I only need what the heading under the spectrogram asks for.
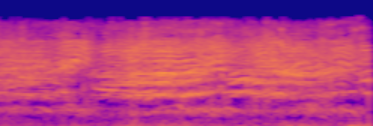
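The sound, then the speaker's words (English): A crowd of children's voices cheers and shouts together for a boy who is running, in a sustained, fairly loud wash of sound, with no single voice standing out. “Give him a bit of a cheer.”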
